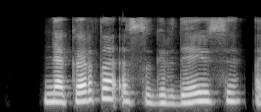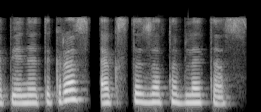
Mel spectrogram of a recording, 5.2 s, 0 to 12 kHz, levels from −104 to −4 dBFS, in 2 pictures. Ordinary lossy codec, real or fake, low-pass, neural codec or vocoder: AAC, 32 kbps; real; 7.2 kHz; none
